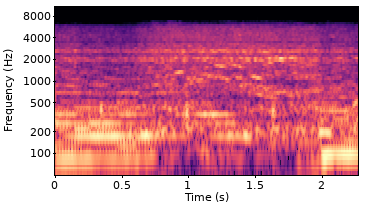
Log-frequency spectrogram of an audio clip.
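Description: Electric guitar playing a riff of sustained chords with a dense, gritty tone. The chord changes about two-thirds of a second in and again just past a second.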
